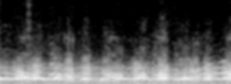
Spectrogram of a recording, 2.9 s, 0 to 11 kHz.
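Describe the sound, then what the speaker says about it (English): Around thirty dogs bark at once on a film set, a dense, continuous chorus of overlapping barks, yips and whimpers, loud and close for the whole stretch. "We might have had 30 dogs all barking at the same time."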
